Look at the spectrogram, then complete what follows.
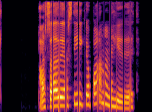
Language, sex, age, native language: Icelandic, female, 40-49, Icelandic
